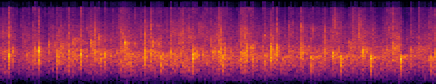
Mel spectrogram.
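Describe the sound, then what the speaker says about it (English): An audience claps steadily through the whole span at a Microsoft reveal event for the game Pet Pat before a Q&A, giving a dense, even round of applause with no talk over it. "Yeah, round of applause first."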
